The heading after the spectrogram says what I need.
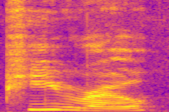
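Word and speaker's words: pirogue: swampy areas traditionally and i know that does not sound like piro but that's how you say it q is for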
